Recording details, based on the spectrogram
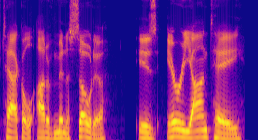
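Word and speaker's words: Aireontae: Offensive tackle out of Minnesota is Ariante Ursary. There's an R in there, and it's Ariante, not Arianti.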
